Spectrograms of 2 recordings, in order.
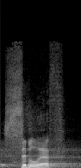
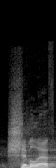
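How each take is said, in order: First: The word begins with an 's' sound. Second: The word begins with a 'sh' sound. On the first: The speaker calls it wrong. "but would say Sibboleth, for he could not pronounce it right" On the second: The speaker calls it right. "when that person would say Shibboleth"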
